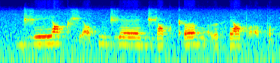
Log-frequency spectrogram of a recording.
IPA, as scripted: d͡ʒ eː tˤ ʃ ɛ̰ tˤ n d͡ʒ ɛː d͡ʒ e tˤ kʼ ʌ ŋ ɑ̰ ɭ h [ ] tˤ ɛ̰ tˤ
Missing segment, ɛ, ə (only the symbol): ɛ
